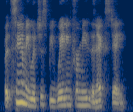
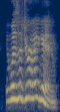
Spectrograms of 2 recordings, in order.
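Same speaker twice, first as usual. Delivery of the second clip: high, loud burst of amazement; astonished; 13 semitones higher, 6 dB louder than usual. Acted. Boy sees the dragon, loud and amazed. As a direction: blurt it out in shock. Shocked discovery.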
